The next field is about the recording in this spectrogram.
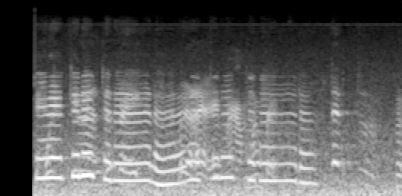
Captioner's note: humming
